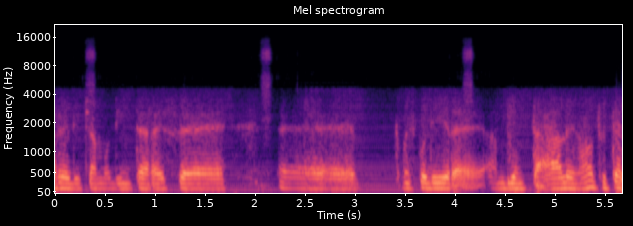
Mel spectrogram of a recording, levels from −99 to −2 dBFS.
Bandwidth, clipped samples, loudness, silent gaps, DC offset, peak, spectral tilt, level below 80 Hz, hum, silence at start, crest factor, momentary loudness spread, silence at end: 12.5 kHz; under 0.1%; -30 LUFS; none; under 0.1%; -16 dBFS; -8.5 dB/octave; -58 dBFS; none; 0 s; 14 dB; 13 LU; 0 s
